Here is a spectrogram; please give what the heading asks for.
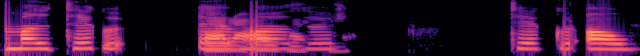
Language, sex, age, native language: Icelandic, male, 8, Icelandic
